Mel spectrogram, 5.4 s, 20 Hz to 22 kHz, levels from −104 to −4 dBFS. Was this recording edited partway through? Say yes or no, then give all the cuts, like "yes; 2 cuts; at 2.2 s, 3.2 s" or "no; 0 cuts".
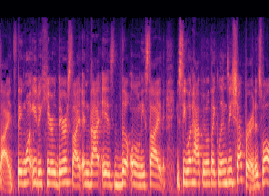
no; 0 cuts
